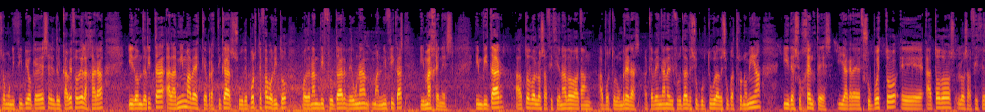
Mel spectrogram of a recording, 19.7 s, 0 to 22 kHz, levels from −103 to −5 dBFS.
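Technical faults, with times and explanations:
1.09, 2.93, 8.01–8.04, 11.61 and 17.25–17.27 s: damaged data in a compressed stream. Each is a short blip of 14 to 22 ms. Corrupted frames throw the decoder out of sync until it finds the next valid frame header.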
